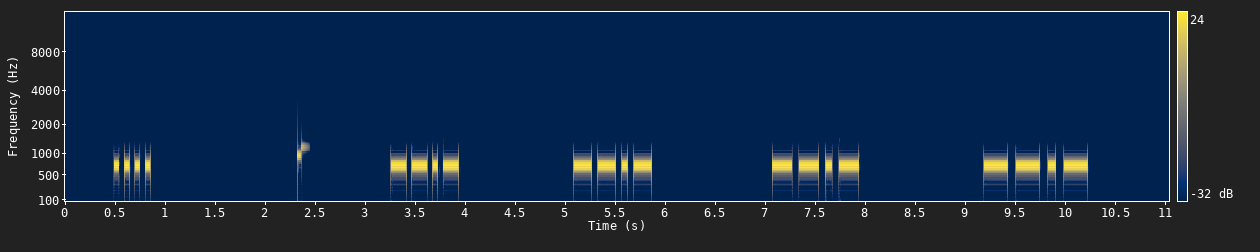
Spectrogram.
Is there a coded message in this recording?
Yes: Morse code from 0.5 to 10.2 s, heard as a keyed tone, about 20 wpm, spaced as for 6 wpm, 700 Hz. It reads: H QQQQ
